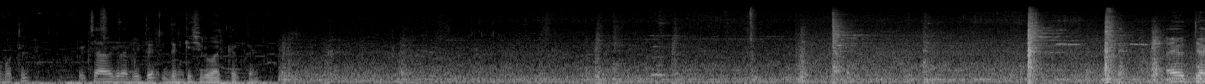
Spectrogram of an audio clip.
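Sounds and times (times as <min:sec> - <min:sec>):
wheels rumbling on track: 0:00.0 - 0:12.0
sharp clanks: 0:05.9 - 0:09.5, 0:10.1 - 0:12.0.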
